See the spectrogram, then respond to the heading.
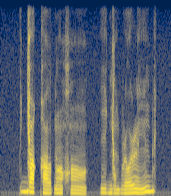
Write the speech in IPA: ɟ ɤ q ɤ lˠ ɗ õ χ ɔ̃ | i ɟ ɔ̃ b ɭ o ɭ ĩ b

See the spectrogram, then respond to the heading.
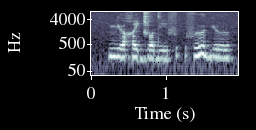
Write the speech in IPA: mʲ ɯː˧ χ i˧ d͡ʑ o˧ d i˧ f | f ɯː˧˥˧ bʲ ɯː˧

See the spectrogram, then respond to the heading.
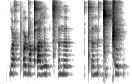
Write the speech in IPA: ɠ ʊ ħ pʼ ɔ ɖ a qʼ ɐ l ʊ p t͡sʼ ə n̪ ə | tʼ ə n̪ ə ɡ͡ǀ u ǁ ʊ p

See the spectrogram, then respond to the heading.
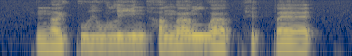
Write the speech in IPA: n̪ ɐ˨˥ j kʷ iː˧ w l iː˥ n h ɐ˥ ŋ œː˥ ŋ w œː˨ k̚ h ɪ˨ k̚ p ɛː˨ t̚

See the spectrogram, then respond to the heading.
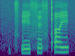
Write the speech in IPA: t͡sʼ e s ə s qʼ e

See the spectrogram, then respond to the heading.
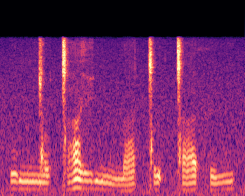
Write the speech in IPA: u ŋ ŋ͡ǀ o ɡ͡ǀ a ɣ i ŋ nː a ǀ ɯ ʔ ǀ a θ i

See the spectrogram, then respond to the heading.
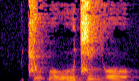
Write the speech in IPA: t͡ɕ u ɓ o w u t͡ɕ e ʎ o

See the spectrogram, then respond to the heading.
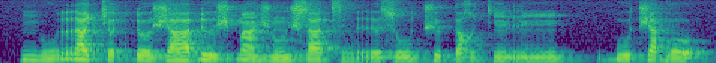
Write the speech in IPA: ɲ o̤ r a c ɵ t ɗ ɵ ʒ a ɗ ɨ ʒ ɓ ã ʒ ũ ʒ z a t͡s e̤ r ɨ z u t͡ʃ ʉ ɡ ɾ ɐ ʁ c ĩ r ĩ | ɓ u t͡ʃ a ɡ o

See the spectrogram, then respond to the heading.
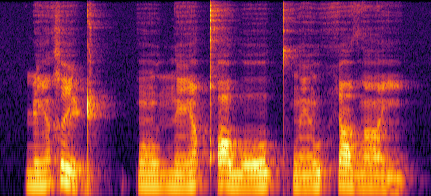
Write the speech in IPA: ɳ ĩ χ i ɖ | p õ u̯ n ẽ i̯ qʼ ɒ w o kʷʰ ẽ u̯ h e ðˤ ĩ

